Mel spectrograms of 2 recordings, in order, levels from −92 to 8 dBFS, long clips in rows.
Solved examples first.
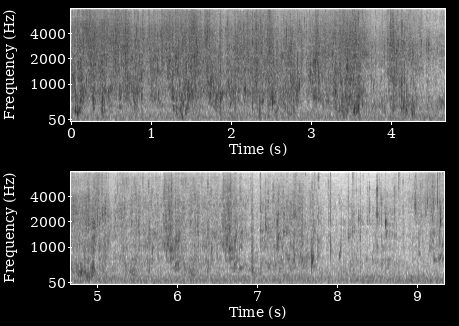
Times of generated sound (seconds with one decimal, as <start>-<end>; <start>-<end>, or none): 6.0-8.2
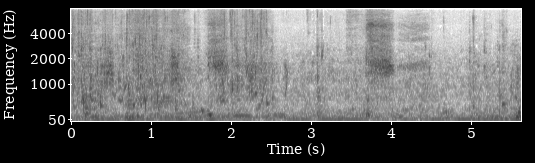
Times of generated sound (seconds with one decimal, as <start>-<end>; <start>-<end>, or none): none

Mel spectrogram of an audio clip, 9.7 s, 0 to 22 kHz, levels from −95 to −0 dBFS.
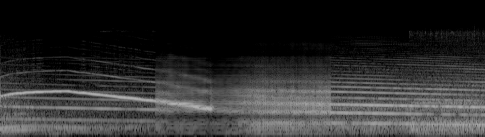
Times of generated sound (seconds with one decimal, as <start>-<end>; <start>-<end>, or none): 3.1-6.6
